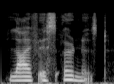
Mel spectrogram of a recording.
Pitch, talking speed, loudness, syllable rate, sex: 190 Hz, 155 wpm, -17 LUFS, 4.6 syllables/s, female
